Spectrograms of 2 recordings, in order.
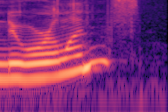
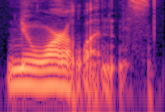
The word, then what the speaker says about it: New Orleans: So, I'm from a little bit down the road from New Orleans, which is how you say it. – Say it again. – New Orleans. – New Orleans. Yes. That is how Louisiana says it.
